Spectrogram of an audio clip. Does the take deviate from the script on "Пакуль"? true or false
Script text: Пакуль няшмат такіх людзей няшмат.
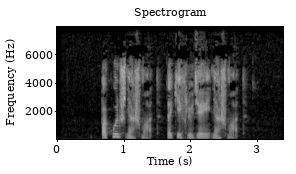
false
